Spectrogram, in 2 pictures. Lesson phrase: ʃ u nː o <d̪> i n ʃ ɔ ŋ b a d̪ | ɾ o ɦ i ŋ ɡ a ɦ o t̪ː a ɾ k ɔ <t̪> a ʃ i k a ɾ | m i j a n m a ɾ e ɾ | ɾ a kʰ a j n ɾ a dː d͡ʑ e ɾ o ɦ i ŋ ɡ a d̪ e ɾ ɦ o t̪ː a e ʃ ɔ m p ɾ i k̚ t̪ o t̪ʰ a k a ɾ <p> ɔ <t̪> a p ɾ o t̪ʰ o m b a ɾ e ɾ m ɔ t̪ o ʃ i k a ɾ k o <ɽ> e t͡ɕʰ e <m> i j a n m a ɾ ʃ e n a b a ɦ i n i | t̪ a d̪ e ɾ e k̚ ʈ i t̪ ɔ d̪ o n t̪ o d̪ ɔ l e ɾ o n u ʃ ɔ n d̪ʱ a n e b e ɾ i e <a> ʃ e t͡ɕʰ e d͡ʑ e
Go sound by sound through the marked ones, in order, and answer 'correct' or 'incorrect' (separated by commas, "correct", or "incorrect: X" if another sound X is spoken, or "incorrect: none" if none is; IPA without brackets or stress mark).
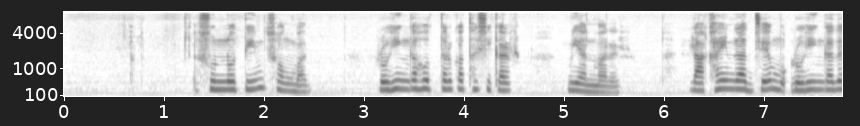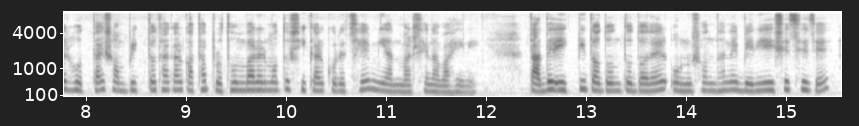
incorrect: t̪, incorrect: t̪ʰ, incorrect: k, incorrect: t̪ʰ, incorrect: ɾ, correct, incorrect: e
